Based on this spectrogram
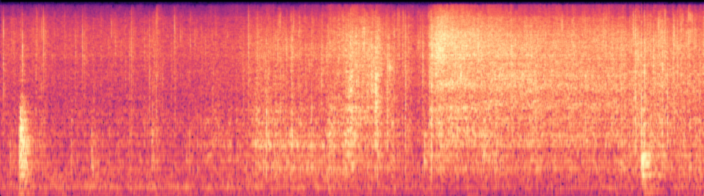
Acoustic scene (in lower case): kitchen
